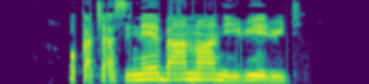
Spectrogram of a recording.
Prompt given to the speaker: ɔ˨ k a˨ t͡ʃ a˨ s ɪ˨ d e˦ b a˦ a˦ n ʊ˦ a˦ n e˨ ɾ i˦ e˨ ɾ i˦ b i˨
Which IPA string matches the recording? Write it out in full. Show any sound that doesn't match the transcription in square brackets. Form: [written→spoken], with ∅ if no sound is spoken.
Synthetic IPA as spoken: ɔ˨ k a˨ t͡ʃ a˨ s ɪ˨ [d→n] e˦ b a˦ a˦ n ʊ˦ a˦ n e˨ ɾ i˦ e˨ ɾ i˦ [b→d] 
